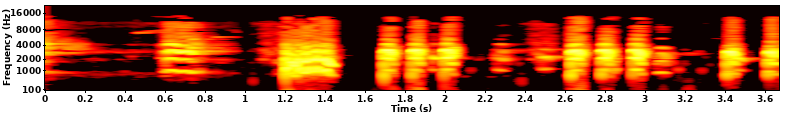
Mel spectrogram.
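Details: Common moorhen calling as a lure for bird hunting: a nasal note, a harsh burst, then short sharp clucks in quick groups of three.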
